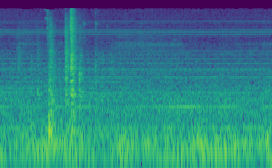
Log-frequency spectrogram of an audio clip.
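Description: Freight train heard from inside the locomotive cab: a steady low rumble and hum as it runs. About a second in come two sharp clicks close together.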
